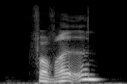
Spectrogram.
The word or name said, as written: forvreden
